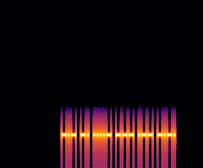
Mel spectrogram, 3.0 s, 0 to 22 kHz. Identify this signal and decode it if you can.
Morse code, heard as a keyed tone, about 50 wpm, 700 Hz. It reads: KN4OWC
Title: USA Call Signs 50wpm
